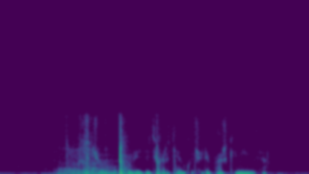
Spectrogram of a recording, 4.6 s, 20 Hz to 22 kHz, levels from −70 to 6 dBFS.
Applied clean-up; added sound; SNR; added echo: none; Drawer open or close; -5 dB; none.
